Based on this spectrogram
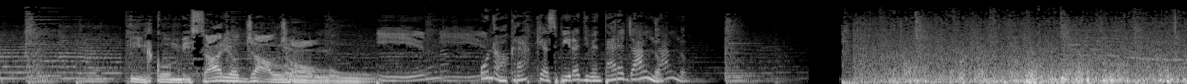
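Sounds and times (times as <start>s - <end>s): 
speech: 1.3s - 4.0s, 4.8s - 7.0s
deep rumbling thunder: 8.4s - 11.8s
loud dense heavy rain pouring down: 8.4s - 11.8s.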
